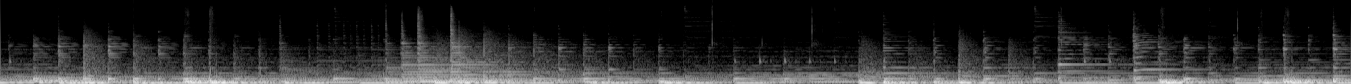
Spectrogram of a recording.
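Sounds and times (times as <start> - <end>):
oud: 0.0 - 13.5.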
